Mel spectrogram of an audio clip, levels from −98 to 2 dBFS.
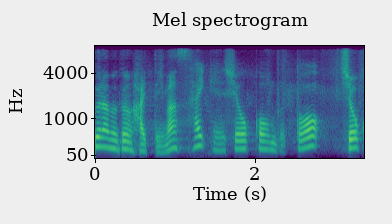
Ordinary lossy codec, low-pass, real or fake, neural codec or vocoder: none; 7.2 kHz; fake; codec, 24 kHz, 0.9 kbps, DualCodec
